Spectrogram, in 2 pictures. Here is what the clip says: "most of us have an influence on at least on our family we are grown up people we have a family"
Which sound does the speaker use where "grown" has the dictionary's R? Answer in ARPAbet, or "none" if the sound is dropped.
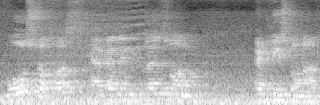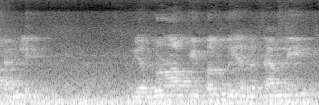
none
